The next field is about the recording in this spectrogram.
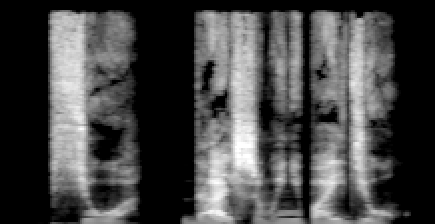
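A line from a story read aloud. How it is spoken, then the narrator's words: Fearful hiss. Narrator (Russian): прошипел их главный, с явным страхом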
